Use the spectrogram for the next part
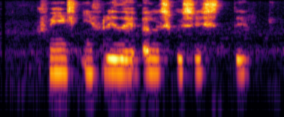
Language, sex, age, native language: Icelandic, male, 9, Icelandic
